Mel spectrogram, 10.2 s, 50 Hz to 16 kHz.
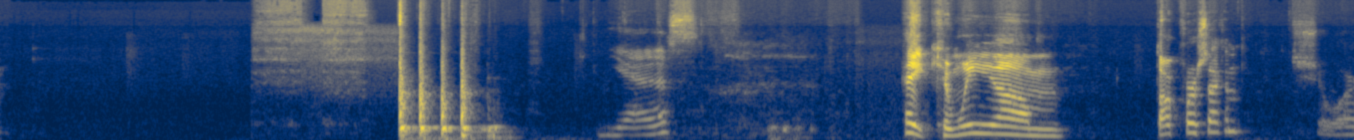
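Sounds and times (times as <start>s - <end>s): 
soft hiss: 0.0s - 3.0s, 3.9s - 9.9s
quick sharp knocks on a wooden door: 3.0s - 3.9s
speech: 4.6s - 5.9s, 6.8s - 8.0s, 8.7s - 10.1s.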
